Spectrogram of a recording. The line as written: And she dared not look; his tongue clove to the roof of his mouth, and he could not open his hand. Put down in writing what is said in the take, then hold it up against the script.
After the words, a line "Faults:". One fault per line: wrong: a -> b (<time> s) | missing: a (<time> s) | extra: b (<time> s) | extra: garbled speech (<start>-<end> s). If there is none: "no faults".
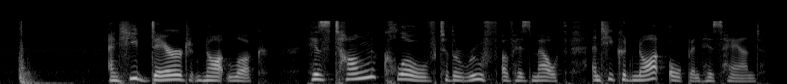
And he dared not look; his tongue clove to the roof of his mouth, and he could not open his hand.
Faults:
wrong: she -> he (1.2 s)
